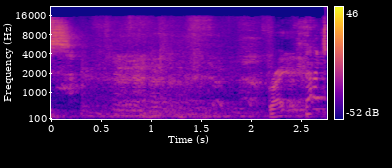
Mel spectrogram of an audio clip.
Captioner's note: laughs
